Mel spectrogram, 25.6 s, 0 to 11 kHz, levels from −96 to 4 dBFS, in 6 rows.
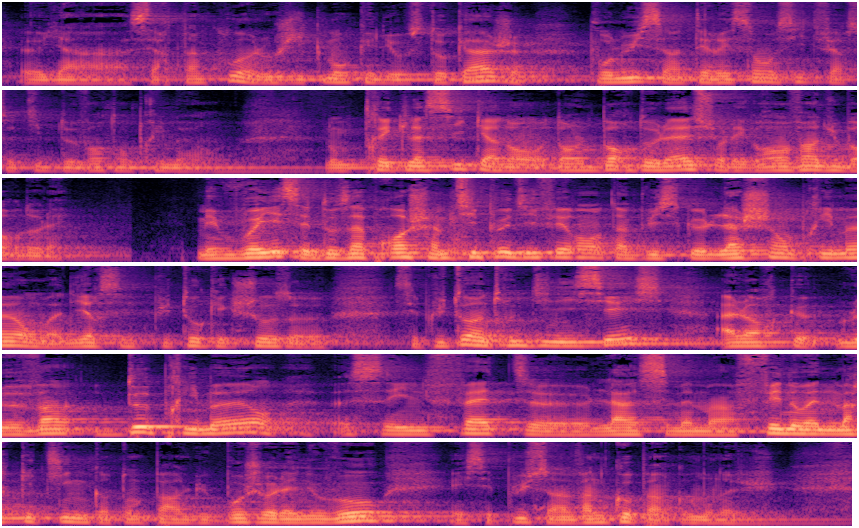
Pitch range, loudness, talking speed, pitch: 90-120 Hz, -20 LUFS, 235 wpm, 105 Hz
